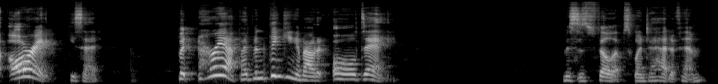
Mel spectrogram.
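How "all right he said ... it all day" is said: put-on impatient boy. A narrator's reading.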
